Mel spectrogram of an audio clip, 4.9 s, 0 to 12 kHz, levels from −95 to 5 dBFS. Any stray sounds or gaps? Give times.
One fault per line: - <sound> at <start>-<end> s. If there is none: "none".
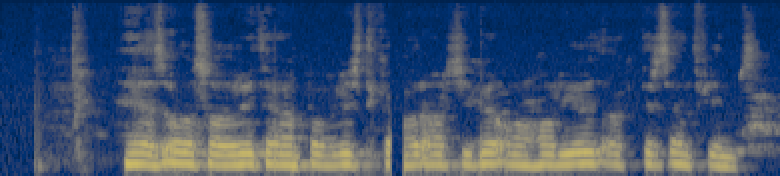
- dropout at 2.4-2.5 s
